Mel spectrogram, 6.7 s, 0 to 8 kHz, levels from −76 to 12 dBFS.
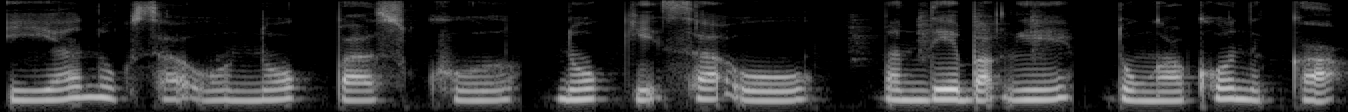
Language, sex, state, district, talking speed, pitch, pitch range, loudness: Garo, female, Meghalaya, West Garo Hills, 100 wpm, 230 Hz, 220-245 Hz, -18 LUFS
